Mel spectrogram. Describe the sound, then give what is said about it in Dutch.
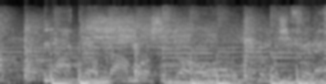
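A hip hop track plays loudly, with a heavy, punchy bass beat hitting in a steady rhythm beneath layered melodic vocals. “Ik zeg grootste hit, dat is natuurlijk de ….”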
